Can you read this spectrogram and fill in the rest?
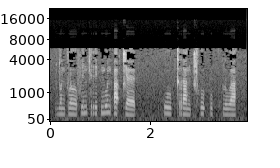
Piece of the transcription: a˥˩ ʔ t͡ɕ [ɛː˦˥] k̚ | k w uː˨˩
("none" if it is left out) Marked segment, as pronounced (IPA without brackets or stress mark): ɛː˨˩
